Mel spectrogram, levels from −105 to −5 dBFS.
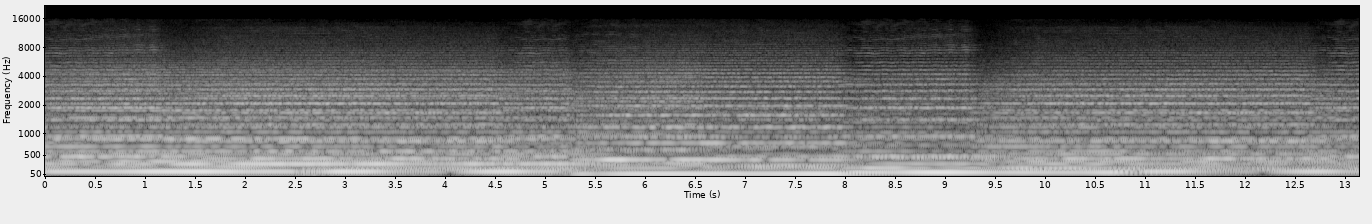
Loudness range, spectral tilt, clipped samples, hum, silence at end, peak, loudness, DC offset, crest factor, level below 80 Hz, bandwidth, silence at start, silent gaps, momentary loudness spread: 4 LU; -8 dB/octave; under 0.1%; none; 0 s; -10 dBFS; -24 LUFS; under 0.1%; 12 dB; -30 dBFS; 7.4 kHz; 0 s; none; 8 LU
